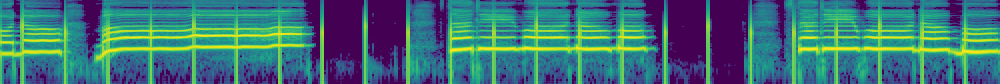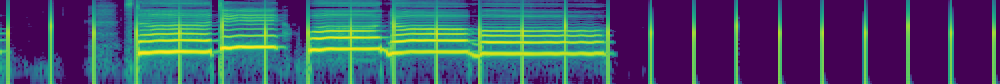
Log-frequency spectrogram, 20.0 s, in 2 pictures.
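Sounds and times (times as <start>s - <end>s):
alto voice singing: 0.0s - 3.2s, 4.5s - 6.7s, 7.9s - 10.1s, 11.3s - 16.2s.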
